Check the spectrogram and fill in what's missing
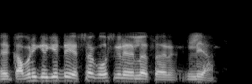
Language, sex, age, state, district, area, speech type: Tamil, male, 18-30, Tamil Nadu, Thoothukudi, rural, conversation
